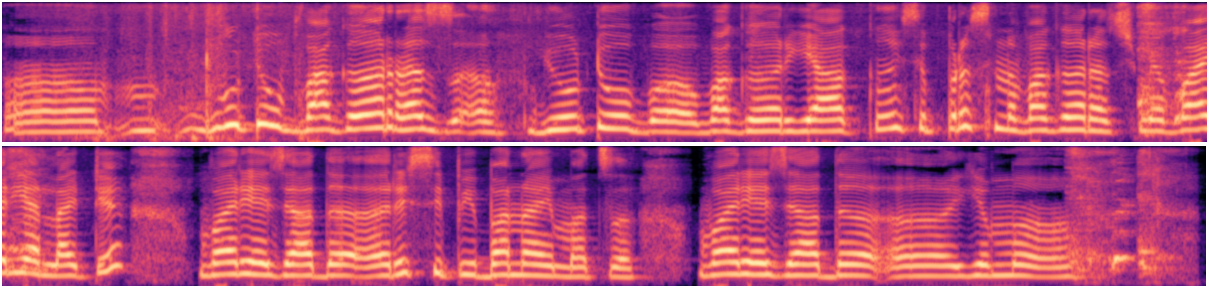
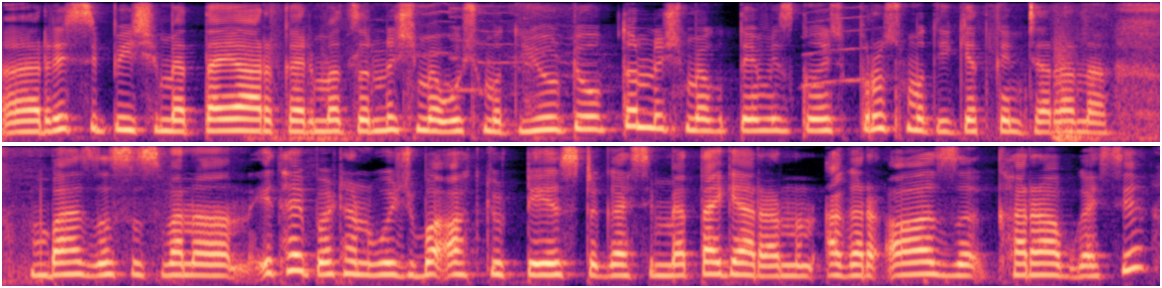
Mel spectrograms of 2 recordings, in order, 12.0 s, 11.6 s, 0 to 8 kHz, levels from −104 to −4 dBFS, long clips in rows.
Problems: background sounds at intervals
